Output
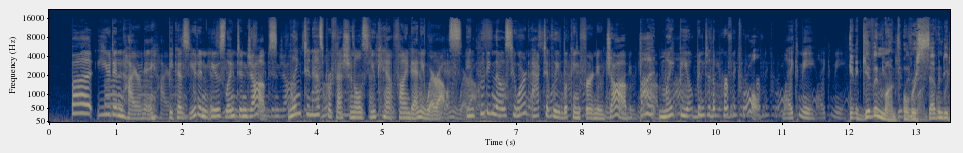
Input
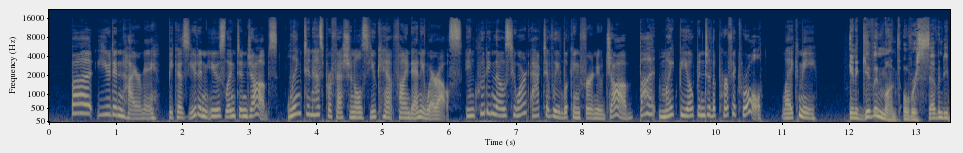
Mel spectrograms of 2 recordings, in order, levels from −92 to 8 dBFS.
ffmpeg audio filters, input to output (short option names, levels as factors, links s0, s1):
-filter_complex "[0:a]asettb=1/sr,asplit=3[s0][s1][s2];[s0]atrim=end=9.534[s3];[s1]atrim=start=9.53:end=12.11,asetpts=PTS-STARTPTS,afade=t=in:d=0.004:c=qsin,afade=t=out:st=2.576:d=0.004:c=qsin,tremolo=f=4.9:d=0.77[s4];[s2]atrim=start=12.106[s5];[s3][s4]acrossfade=d=0.004:c1=hsin:c2=qsin[s6];[s6][s5]acrossfade=d=0.004:c1=qsin:c2=hsin,asplit=2[s7][s8];[s8]adelay=483,lowpass=f=3300:p=1,volume=0.211,asplit=2[s9][s10];[s10]adelay=483,lowpass=f=3300:p=1,volume=0.44,asplit=2[s11][s12];[s12]adelay=483,lowpass=f=3300:p=1,volume=0.44,asplit=2[s13][s14];[s14]adelay=483,lowpass=f=3300:p=1,volume=0.44[s15];[s7][s9][s11][s13][s15]amix=inputs=5:normalize=0"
